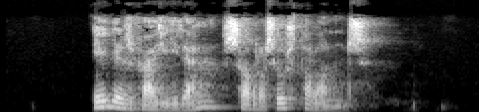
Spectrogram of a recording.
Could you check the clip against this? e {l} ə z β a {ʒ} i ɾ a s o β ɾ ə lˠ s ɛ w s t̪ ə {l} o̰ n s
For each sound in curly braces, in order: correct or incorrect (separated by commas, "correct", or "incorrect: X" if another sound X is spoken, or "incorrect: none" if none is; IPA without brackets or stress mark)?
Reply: incorrect: ʎ, correct, correct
